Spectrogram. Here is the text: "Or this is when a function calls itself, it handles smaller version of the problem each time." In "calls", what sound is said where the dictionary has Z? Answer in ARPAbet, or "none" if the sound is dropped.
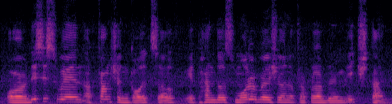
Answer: none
